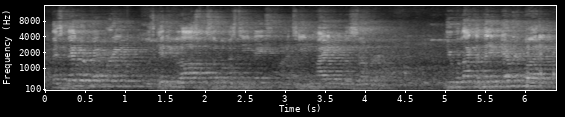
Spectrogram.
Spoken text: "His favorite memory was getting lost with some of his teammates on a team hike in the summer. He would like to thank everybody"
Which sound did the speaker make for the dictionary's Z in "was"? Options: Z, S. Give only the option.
Z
